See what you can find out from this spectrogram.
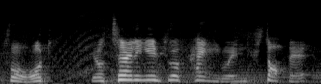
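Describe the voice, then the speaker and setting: A woman's voice: low voice, measured pace, a bit bright, faint music behind. A woman playing a dazed, bewildered traveller describing strange visions in a comic sci-fi audio drama. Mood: dazed, alarmed.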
